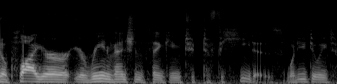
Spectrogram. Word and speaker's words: fajitas: It was called fajitas. Yeah. This is how you pronounce fajitas, right?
